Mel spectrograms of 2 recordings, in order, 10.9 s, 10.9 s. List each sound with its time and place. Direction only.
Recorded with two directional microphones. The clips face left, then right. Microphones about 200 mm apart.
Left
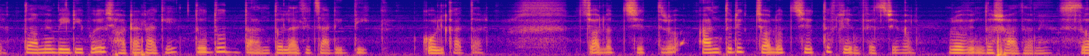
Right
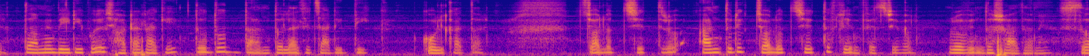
0.2 s speech: 40° left (ahead or behind)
